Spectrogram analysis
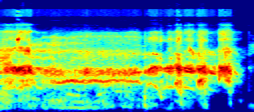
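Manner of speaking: a loud high burst of real laughter; high shrieking laugh. Real, not acted. Laughing hard while telling about the rubber chicken. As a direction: let out a shrieking cackle of laughter.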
